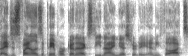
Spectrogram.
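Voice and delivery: ordinary talk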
